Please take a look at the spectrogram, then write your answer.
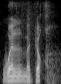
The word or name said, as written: welm'toq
